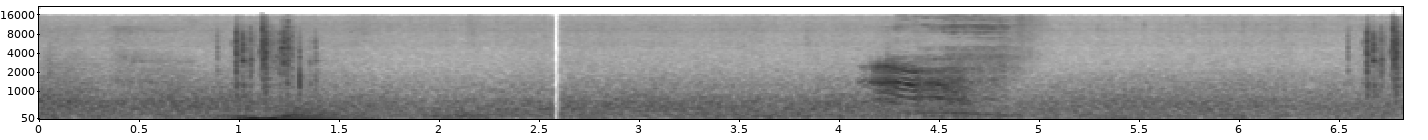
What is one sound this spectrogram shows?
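Menu clicks sound as items are selected.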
